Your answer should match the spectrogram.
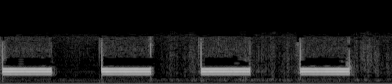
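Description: A mechanical telephone busy signal: four half-second tone bursts alternating with equal gaps, each burst starting and ending with a sharp click, loud and alone with faint background noise.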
